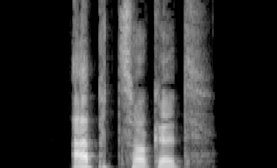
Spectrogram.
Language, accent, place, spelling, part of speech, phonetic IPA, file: German, Germany, Berlin, abzocket, verb, [ˈapˌt͡sɔkət], De-abzocket.ogg
- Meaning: second-person plural dependent subjunctive I of abzocken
